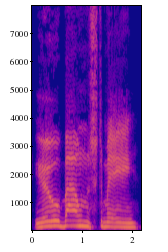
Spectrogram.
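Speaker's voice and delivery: very slow, loud donkey voice; gruff. A narrator's reading. Eeyore contradicting Tigger, gruff and slow. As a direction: drag it out gruffly. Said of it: "said Eeyore gruffly".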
